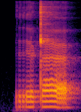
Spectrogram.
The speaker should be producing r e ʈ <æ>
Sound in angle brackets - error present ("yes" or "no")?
no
